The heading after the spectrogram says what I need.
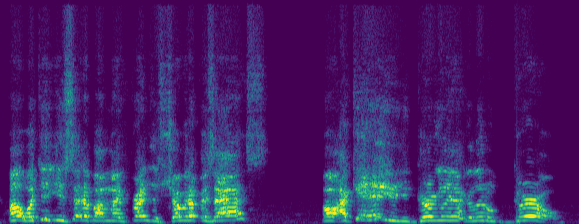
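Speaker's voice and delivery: mock taunting shout. Pesci taunting the guy he just beat up, hammed-up gloating yell. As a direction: gloat over him as you stomp him.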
